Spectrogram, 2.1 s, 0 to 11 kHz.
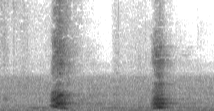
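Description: A Mabari war dog in Dragon Age 2 gives two short, separate barks about a second apart, clear and close over a quiet ambient hum.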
